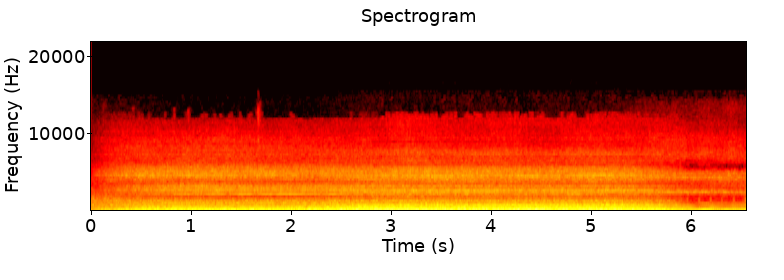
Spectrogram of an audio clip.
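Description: A B-1B bomber's jet engines roar steadily at close range in a loud, continuous broadband rush that eases off slightly near the end, with no talking.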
